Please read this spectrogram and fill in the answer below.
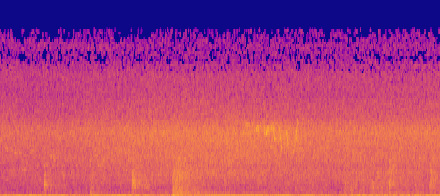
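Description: Steady outdoor hiss with a low rumble, typical of wind buffeting the microphone, with a short knock about three and a half seconds in.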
